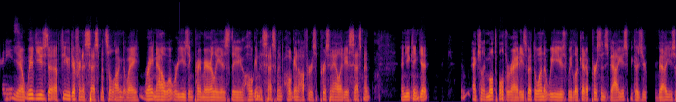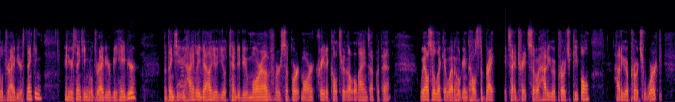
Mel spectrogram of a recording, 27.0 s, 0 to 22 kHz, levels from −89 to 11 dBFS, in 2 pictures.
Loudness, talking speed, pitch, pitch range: -24 LUFS, 230 wpm, 110 Hz, 105-120 Hz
